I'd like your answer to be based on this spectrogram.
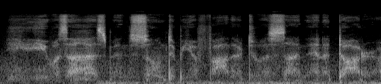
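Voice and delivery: ordinary delivery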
